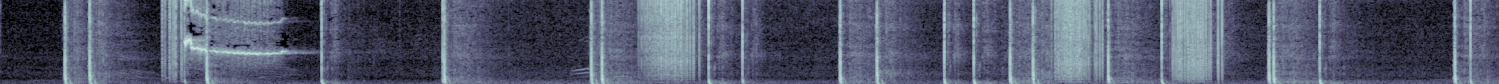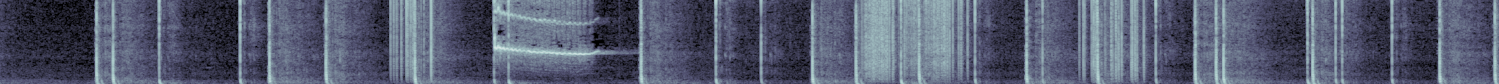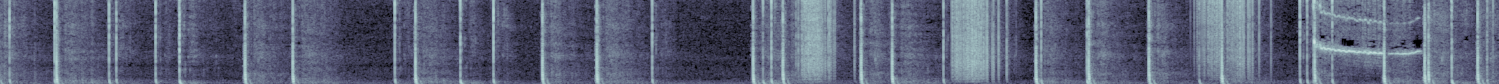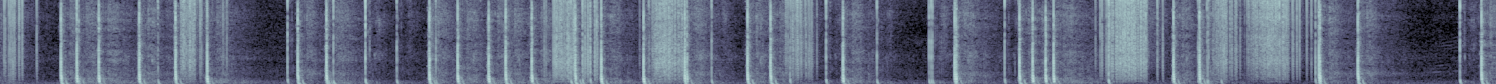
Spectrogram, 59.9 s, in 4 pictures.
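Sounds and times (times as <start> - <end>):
firework bangs: 0.6 - 3.5, 17.4 - 36.8, 37.5 - 58.9
whistling firework: 0.8 - 3.5, 18.9 - 21.7, 40.9 - 45.3.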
